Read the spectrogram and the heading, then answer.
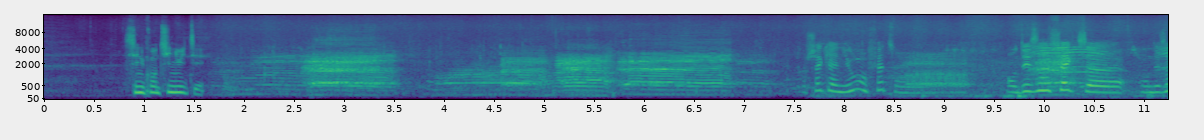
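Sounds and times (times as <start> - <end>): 
speech: 0.8 - 1.7, 7.7 - 11.2
low murmur of the sheep flock: 1.5 - 11.2
ewes bleating on a family farm: 1.7 - 7.4, 8.5 - 11.2.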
